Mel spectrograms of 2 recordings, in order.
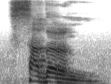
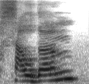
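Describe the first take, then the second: First: The first vowel sounds like a short 'ah'. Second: The first vowel sounds like 'ow' in south. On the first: The speaker calls it right. "That vowel sound is like this, ah" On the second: The speaker calls it wrong. "not southern"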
